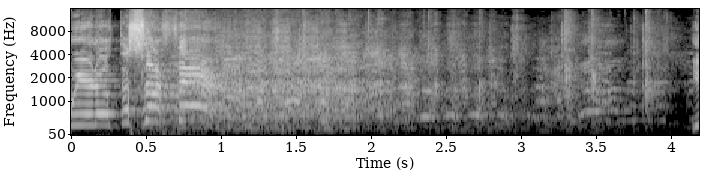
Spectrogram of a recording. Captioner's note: audience laughs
